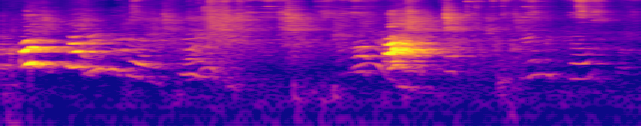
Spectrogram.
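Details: Black Labrador Retriever named Bailey, a five-month-old puppy in off-leash training, gives high whimpering yips and a short bark, rising and falling tones in two bursts, with a person talking in the background.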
